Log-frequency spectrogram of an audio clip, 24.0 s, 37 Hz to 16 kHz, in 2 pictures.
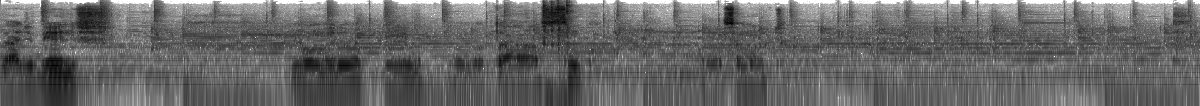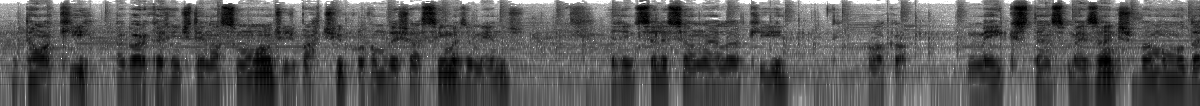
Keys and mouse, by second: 3.3-5.6 drag, 7.1 click, 12.3-16.4 drag, 16.7 click, 18.4 click, 19.7 click, 22.4 middle click, 23.3 click.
